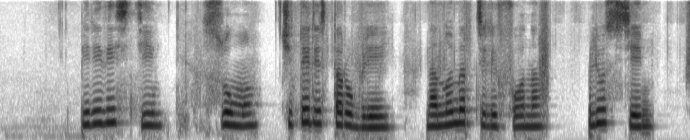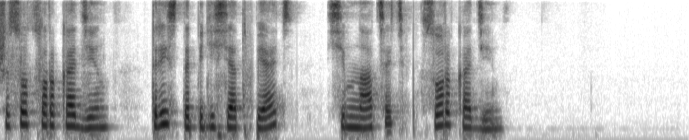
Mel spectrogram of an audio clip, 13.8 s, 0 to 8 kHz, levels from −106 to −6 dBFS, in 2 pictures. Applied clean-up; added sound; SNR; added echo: none; none; none; none.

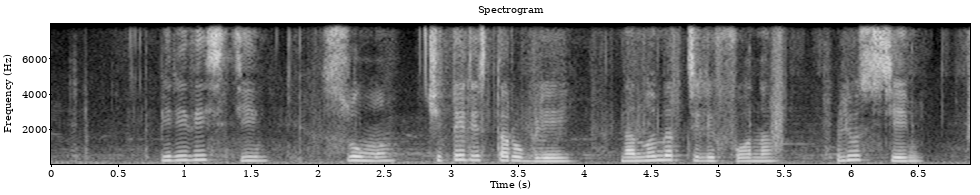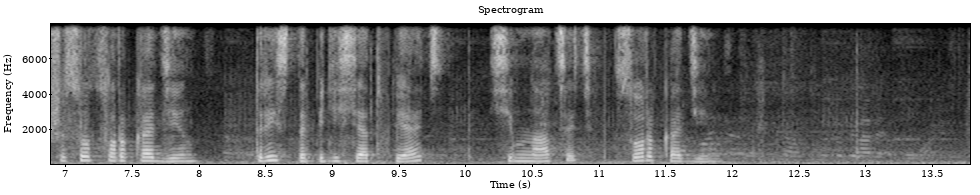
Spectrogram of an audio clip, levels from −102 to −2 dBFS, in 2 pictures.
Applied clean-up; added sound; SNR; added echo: none; Wind + Telephone; 18 dB; none.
